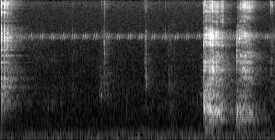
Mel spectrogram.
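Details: Two short, harsh coughs near the end after a quiet stretch with faint background sounds; the coughing person only wants to snack.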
